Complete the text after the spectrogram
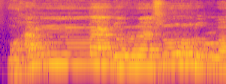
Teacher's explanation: tanwin bertemu ro masukkan bunyi tanwin ke dalam huruf ro tanpa ditahan tanpa didengung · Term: idgham lilagunah, idgham bila gunnah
